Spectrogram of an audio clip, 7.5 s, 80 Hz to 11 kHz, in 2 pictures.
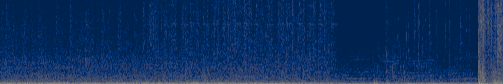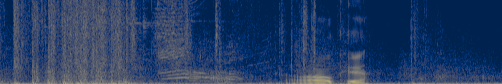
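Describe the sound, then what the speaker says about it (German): Scattered gunfire in the online shooter PlanetSide 2, a few sharp broadband bursts standing out over a steady rumbling battlefield background, with a voice speaking briefly. "Irgendwo hat hier gerade einer geschossen."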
